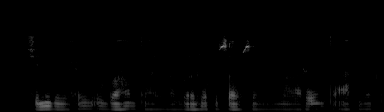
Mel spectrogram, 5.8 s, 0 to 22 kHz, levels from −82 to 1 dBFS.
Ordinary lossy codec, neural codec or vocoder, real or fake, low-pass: MP3, 24 kbps; none; real; 7.2 kHz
